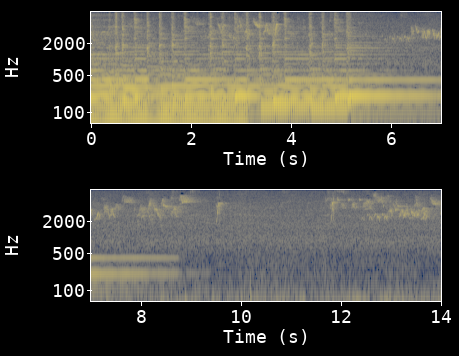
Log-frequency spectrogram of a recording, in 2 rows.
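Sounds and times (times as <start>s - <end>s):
guitar chord ringing: 0.0s - 8.8s
songbirds chirping: 0.0s - 14.0s.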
